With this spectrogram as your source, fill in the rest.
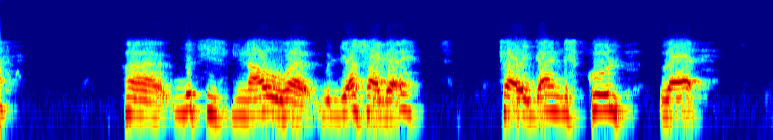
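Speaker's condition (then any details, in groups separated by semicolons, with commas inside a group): Cerebral palsy; spastic type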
